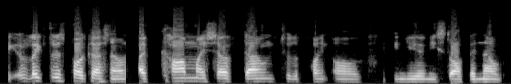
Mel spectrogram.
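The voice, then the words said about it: Thick Welsh accent. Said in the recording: “my accent. Two of them, it comes off a bit thick. ... I'm probably the Welshiest person you're probably ever going to hear. I'm in smack bang in the middle of Wales. ... that's when my accent gets thicker.”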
